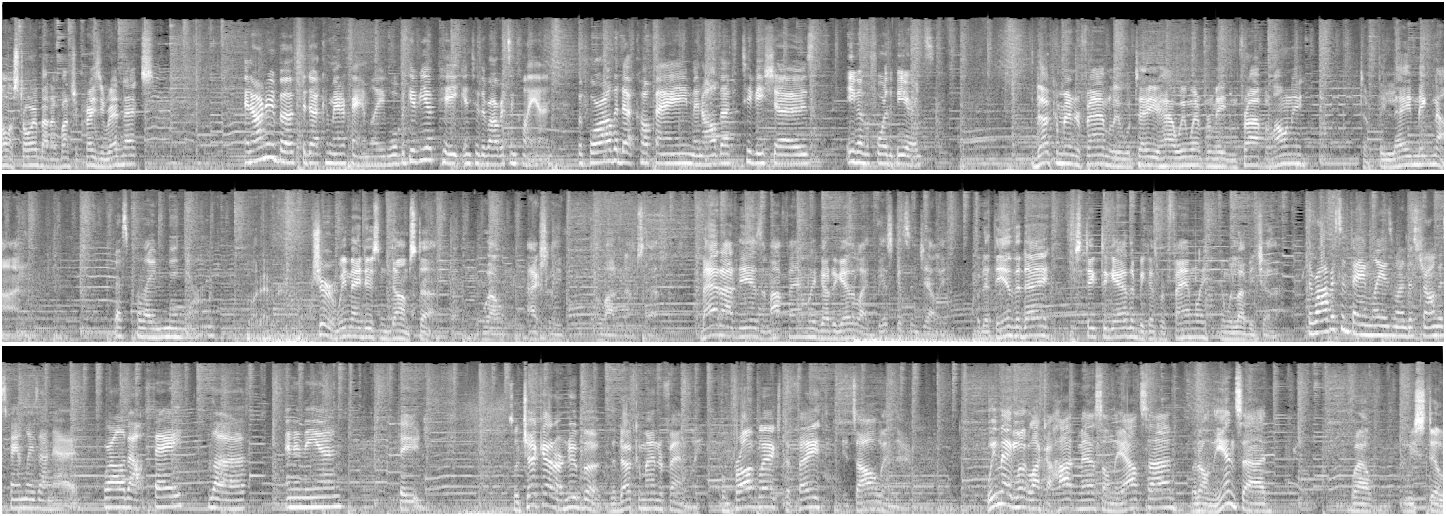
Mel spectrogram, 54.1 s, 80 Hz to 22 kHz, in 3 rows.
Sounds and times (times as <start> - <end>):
Speech: 0.0 - 1.9, 3.0 - 11.5, 12.9 - 16.3, 17.0 - 18.4, 19.4 - 40.3, 41.0 - 41.4, 42.4 - 47.4, 48.4 - 52.0, 52.9 - 54.0
Music: 0.0 - 54.0.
